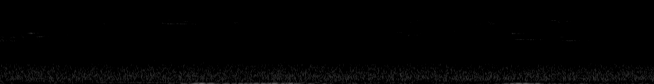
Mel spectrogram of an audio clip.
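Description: Near silence: faint background hiss with scattered, faint high-pitched bird chirps.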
